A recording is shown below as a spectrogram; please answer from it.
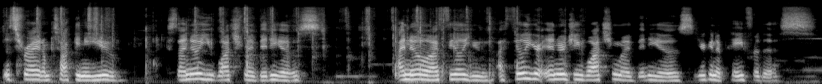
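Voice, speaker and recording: A woman's voice: medium pitch, fairly even intonation, moderate pace, a little mellow, faint music behind. A woman giving a solo tarot reading, speaking emphatically, repeating her warnings and addressing viewers directly. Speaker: tarot reader.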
